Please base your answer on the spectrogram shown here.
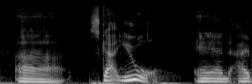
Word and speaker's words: Eul: today I have to my right uh Scott Ewell and I pronounced that correctly you did you nailed it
